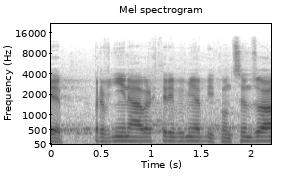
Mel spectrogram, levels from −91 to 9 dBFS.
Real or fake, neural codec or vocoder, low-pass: real; none; 14.4 kHz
